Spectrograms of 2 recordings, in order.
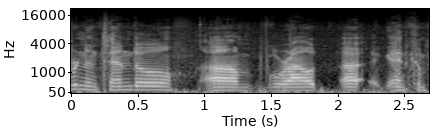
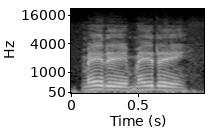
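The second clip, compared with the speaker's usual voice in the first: mock mayday call; 6 semitones higher than usual. Mock radio distress call, lost contact.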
